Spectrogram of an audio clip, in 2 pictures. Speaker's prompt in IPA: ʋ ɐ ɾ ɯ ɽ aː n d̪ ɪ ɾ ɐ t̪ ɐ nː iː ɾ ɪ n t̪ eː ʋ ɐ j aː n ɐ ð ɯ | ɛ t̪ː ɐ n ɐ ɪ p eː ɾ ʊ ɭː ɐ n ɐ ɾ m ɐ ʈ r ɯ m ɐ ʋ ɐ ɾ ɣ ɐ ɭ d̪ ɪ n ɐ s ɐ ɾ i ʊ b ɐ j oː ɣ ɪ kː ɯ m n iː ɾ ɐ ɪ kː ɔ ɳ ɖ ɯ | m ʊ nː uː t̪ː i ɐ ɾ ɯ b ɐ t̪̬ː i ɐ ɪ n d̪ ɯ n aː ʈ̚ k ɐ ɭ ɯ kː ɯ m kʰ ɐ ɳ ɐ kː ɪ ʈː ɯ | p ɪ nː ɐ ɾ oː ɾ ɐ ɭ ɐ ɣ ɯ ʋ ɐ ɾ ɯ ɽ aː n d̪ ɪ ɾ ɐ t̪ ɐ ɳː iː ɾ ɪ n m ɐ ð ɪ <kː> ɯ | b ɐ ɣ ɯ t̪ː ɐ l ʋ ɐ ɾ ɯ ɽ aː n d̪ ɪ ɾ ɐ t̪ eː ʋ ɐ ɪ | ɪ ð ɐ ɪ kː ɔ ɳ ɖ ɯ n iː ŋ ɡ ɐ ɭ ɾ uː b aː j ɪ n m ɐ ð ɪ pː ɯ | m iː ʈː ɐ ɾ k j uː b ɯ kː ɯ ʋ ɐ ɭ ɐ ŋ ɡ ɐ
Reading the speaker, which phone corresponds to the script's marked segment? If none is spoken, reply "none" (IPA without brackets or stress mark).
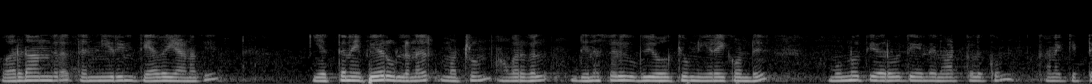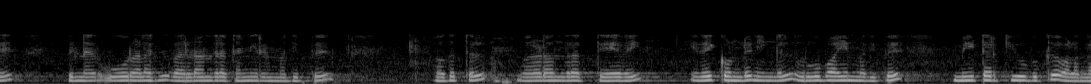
pː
